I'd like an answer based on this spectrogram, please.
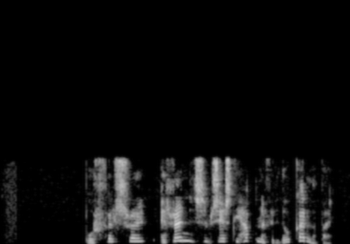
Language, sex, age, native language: Icelandic, female, 40-49, Icelandic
